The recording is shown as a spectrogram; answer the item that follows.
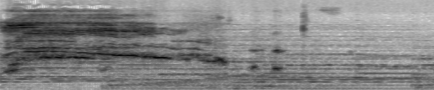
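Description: A woman's long, high shriek that falls in pitch and fades about two seconds in, the startled cry of a prank victim, over steady background music.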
